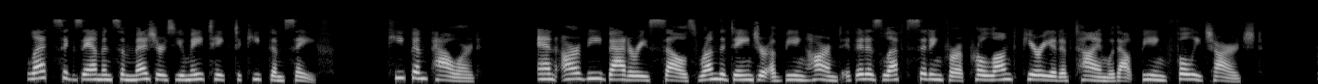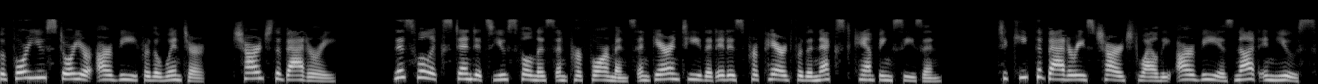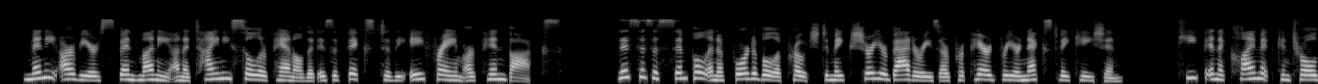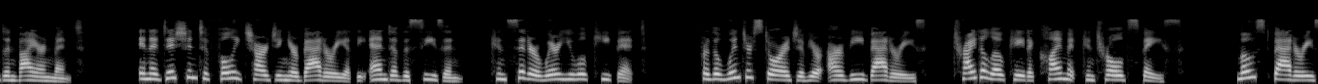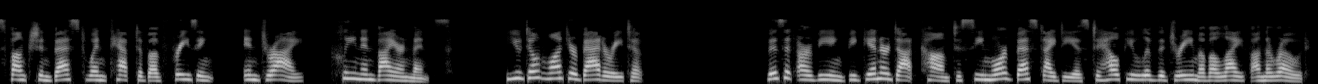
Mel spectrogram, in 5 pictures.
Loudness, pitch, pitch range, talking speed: -20 LUFS, 215 Hz, 190-240 Hz, 175 wpm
